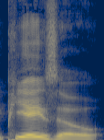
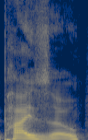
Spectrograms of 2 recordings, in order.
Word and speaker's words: piezo: finally figured out that the universally accepted um pronunciation seems to be Piezo uh rather than Piso, uh but your mileage may vary.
